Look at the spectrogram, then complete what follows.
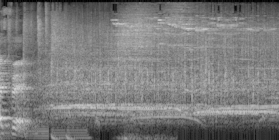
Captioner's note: crowd cheering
